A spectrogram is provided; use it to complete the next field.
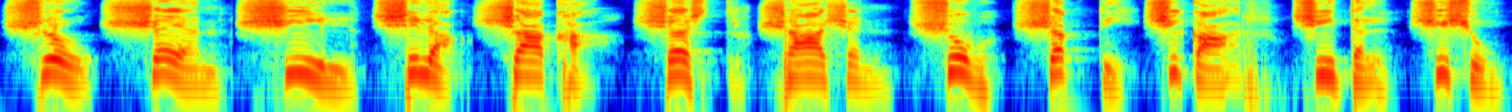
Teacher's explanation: इसका उच्चारण तीखा, तीव्र होता है और थोड़ा तालु पर जोर लगाना पड़ता है, तालव्य है।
